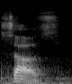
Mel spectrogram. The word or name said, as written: sayaz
